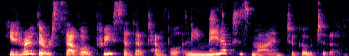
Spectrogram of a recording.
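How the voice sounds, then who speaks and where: A woman reading a children's story aloud as a librarian would, expressively and with suspense, dropping to a hush and stretching out key phrases. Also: medium pitch, sing-song, fast talker, breathy edge.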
